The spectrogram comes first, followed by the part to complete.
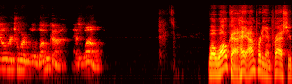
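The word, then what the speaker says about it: Wewoka: then maybe eventually over toward wilwoka as well well woka hey i'm pretty impressed you pronounced that correctly uh looks like there's a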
